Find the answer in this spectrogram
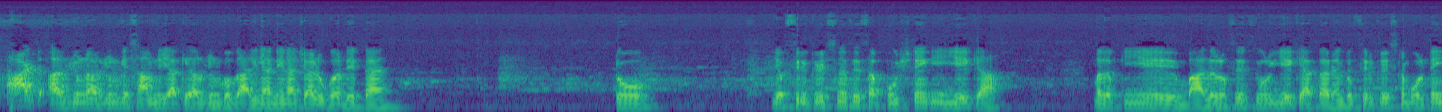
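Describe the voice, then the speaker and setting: A man casually retelling an epic story, acting out the quoted lines with lively energy. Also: medium pitch. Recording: tinny phone-like sound with faint ambient noise.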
